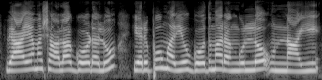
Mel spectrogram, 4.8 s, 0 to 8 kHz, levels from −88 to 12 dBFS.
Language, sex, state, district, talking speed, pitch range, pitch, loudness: Telugu, female, Telangana, Hyderabad, 85 wpm, 255-280 Hz, 260 Hz, -14 LUFS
